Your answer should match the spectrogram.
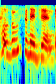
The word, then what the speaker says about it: hallucinogen: This is, you see, I gotta pronounce, my pronunciation is off. It's a hallo, halluction. Okay, how do you pronounce it? – All right, you pronounce it. – It's a hallucinogen. There we go.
